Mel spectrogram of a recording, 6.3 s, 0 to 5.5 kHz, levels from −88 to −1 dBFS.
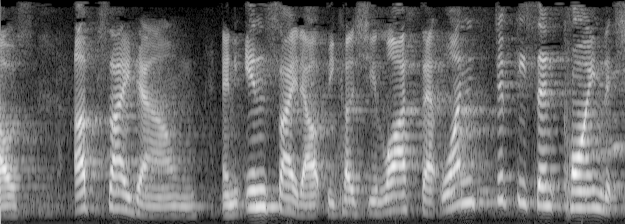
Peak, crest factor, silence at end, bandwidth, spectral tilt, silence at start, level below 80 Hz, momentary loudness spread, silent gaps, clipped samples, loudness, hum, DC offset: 0 dBFS; 16 dB; 0 s; 5.4 kHz; -6.5 dB/octave; 0 s; -78 dBFS; 10 LU; none; under 0.1%; -16 LUFS; none; under 0.1%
